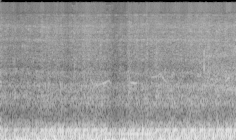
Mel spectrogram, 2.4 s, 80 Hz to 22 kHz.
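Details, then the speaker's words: Kawasaki Z650B in restoration, on carbs not yet cleaned, float bowls only removed and jets checked clear: smooth, even four-cylinder burble with no stumbles or popping; running fine, owner thinks the fault lies with one carb. "which they are and now the engine is running fine"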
